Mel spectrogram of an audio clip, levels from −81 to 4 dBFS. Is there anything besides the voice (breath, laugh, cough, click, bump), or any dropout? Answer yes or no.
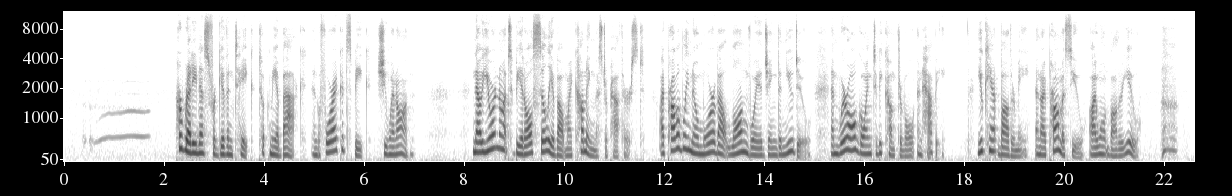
yes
